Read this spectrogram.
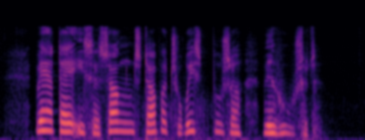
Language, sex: Danish, male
